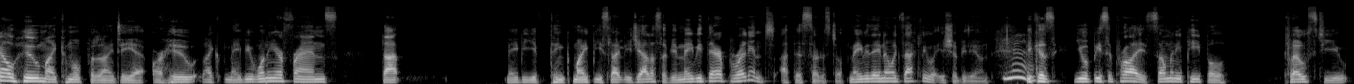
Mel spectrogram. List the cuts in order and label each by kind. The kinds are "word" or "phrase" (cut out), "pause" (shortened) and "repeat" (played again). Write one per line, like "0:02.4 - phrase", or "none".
none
